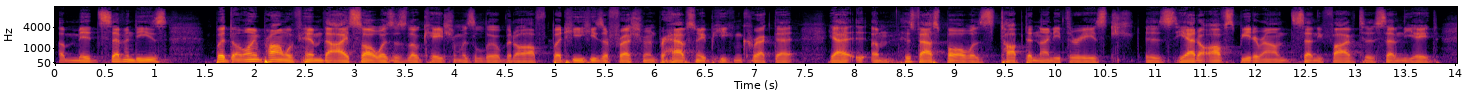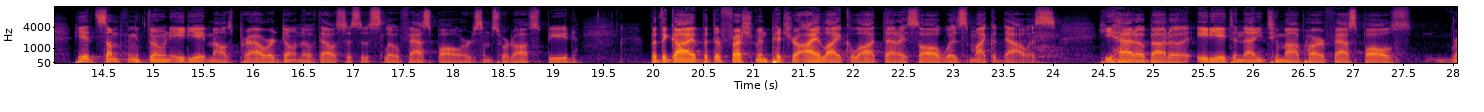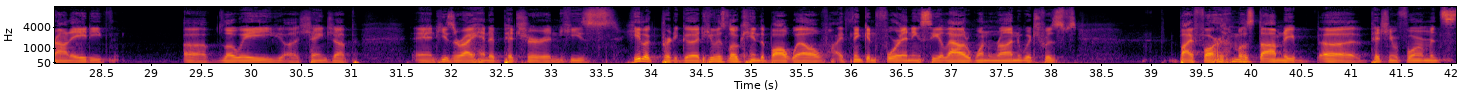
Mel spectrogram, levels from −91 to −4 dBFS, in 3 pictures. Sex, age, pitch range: male, 30-49, 90-110 Hz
